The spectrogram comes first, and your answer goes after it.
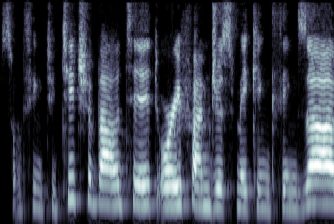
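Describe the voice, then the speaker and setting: This woman talks with a French accent. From France. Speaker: artist and mindfulness educator. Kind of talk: interview chat.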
